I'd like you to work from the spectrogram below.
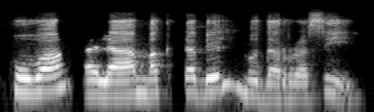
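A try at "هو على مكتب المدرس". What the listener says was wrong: अभी मुदर्रा तो नहीं होता, मुदर्री मुदर्री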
